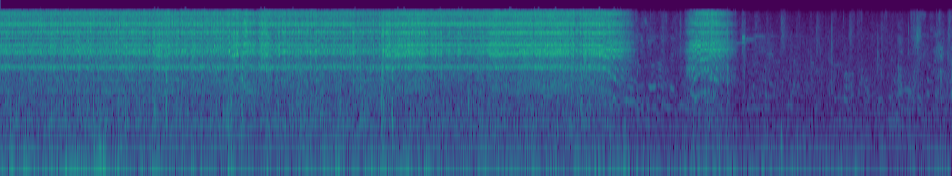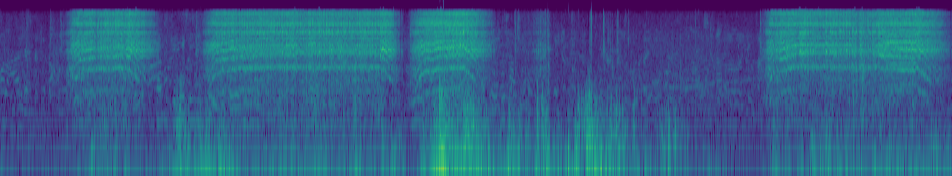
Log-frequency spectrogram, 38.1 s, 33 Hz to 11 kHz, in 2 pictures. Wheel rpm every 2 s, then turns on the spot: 160, 160, 160, 160, 160, 160, 50, 20, 0, 0, 70, 40, 160, 110, 40, 10, 0, 90, 140.
none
